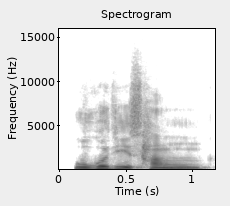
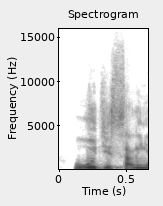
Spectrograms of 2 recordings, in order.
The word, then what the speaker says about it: 우거지상: 그냥 우거지 상이에요. 우거지 쌍이 아니고.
